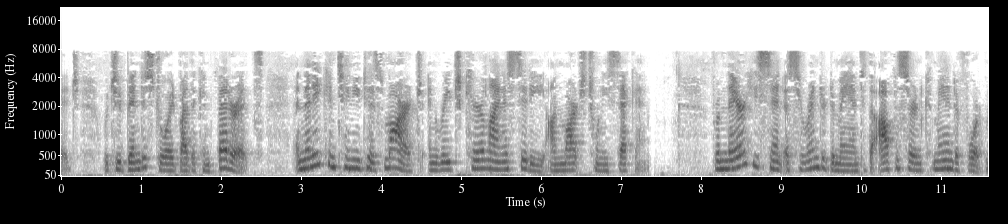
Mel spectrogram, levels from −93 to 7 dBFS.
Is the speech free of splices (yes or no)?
yes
